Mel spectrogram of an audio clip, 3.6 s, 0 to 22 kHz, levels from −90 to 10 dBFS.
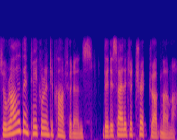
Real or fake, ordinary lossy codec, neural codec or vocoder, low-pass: fake; Opus, 32 kbps; codec, 16 kHz, 1 kbps, FreqCodec, larger model; 7.2 kHz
